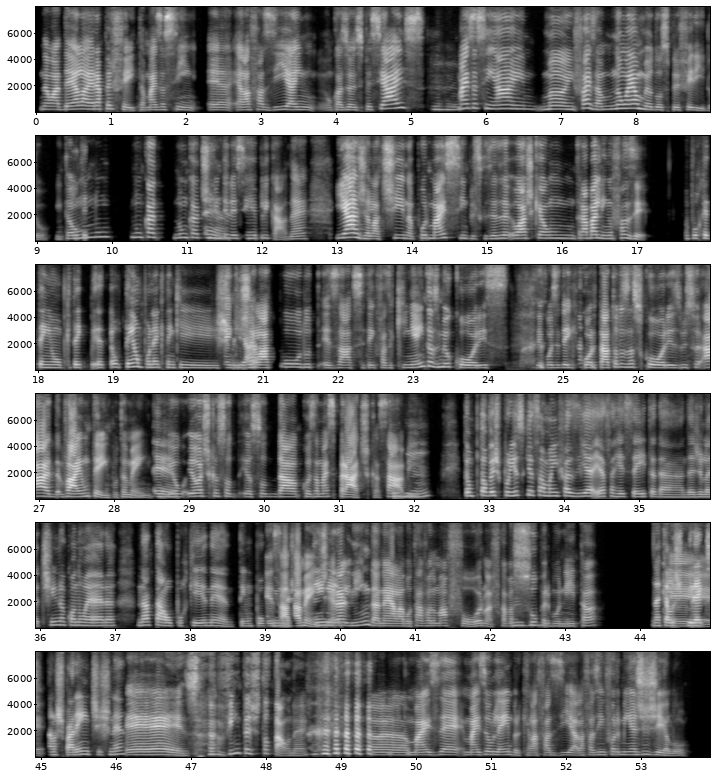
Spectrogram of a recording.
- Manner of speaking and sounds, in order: other background noise; laugh; laugh; in English: "vintage"; laugh
- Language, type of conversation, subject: Portuguese, podcast, Que prato dos seus avós você ainda prepara?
